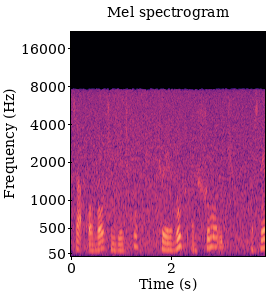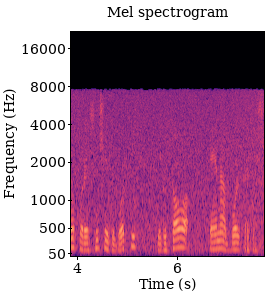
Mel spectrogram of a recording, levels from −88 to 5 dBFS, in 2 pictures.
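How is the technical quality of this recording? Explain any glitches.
The speech is clearly degraded by codec damage throughout. The room noise sits about 11 dB below the speech and is part of the recording, not a fault.

Low-delay AAC compression runs through the whole clip. The damage is plainly audible and points to a low bitrate, around 32 kbps. Its likely cause is AAC-ELD, whose short frames blur the pitch harmonics. The voice sounds rough and grainy. On a spectrogram, noise fills the gaps between the harmonics and the top band looks thin or smeared.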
